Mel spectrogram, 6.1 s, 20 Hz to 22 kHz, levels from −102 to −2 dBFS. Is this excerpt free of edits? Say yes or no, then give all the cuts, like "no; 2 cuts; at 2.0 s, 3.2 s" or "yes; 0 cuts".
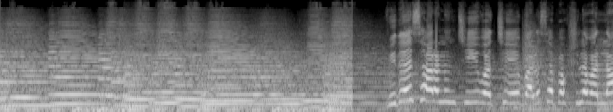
no; 1 cut; at 3.7 s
